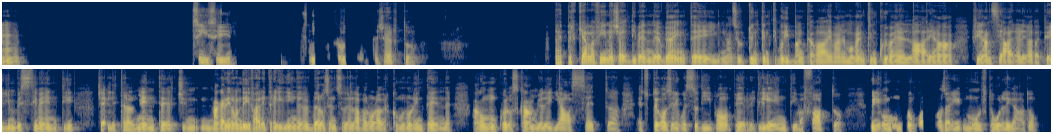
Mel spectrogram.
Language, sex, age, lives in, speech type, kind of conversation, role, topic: Italian, male, 20-24, Italy, conversation, unstructured, none, Qual è un sogno che vorresti realizzare un giorno?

